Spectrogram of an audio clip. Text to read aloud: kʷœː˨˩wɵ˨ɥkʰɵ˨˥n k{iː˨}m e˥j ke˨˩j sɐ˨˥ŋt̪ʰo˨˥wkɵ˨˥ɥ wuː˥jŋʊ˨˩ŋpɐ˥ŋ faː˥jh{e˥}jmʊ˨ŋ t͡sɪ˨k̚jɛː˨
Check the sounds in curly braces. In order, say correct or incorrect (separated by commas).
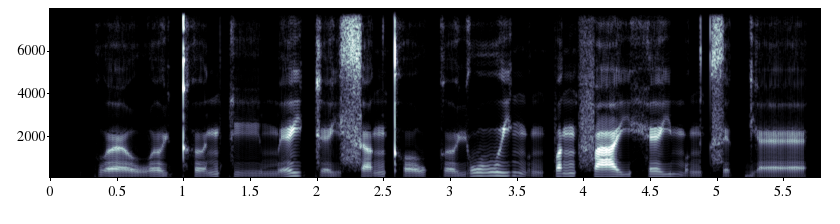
incorrect, correct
